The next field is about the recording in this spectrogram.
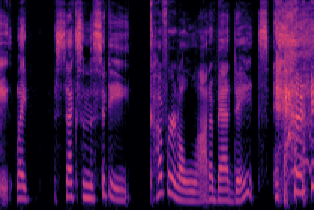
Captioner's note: laughter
